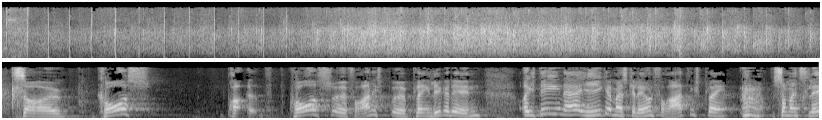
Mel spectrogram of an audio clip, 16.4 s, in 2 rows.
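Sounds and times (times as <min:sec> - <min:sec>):
audience applause: 0:00.0 - 0:08.3
speech: 0:08.4 - 0:09.7, 0:10.4 - 0:16.3.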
